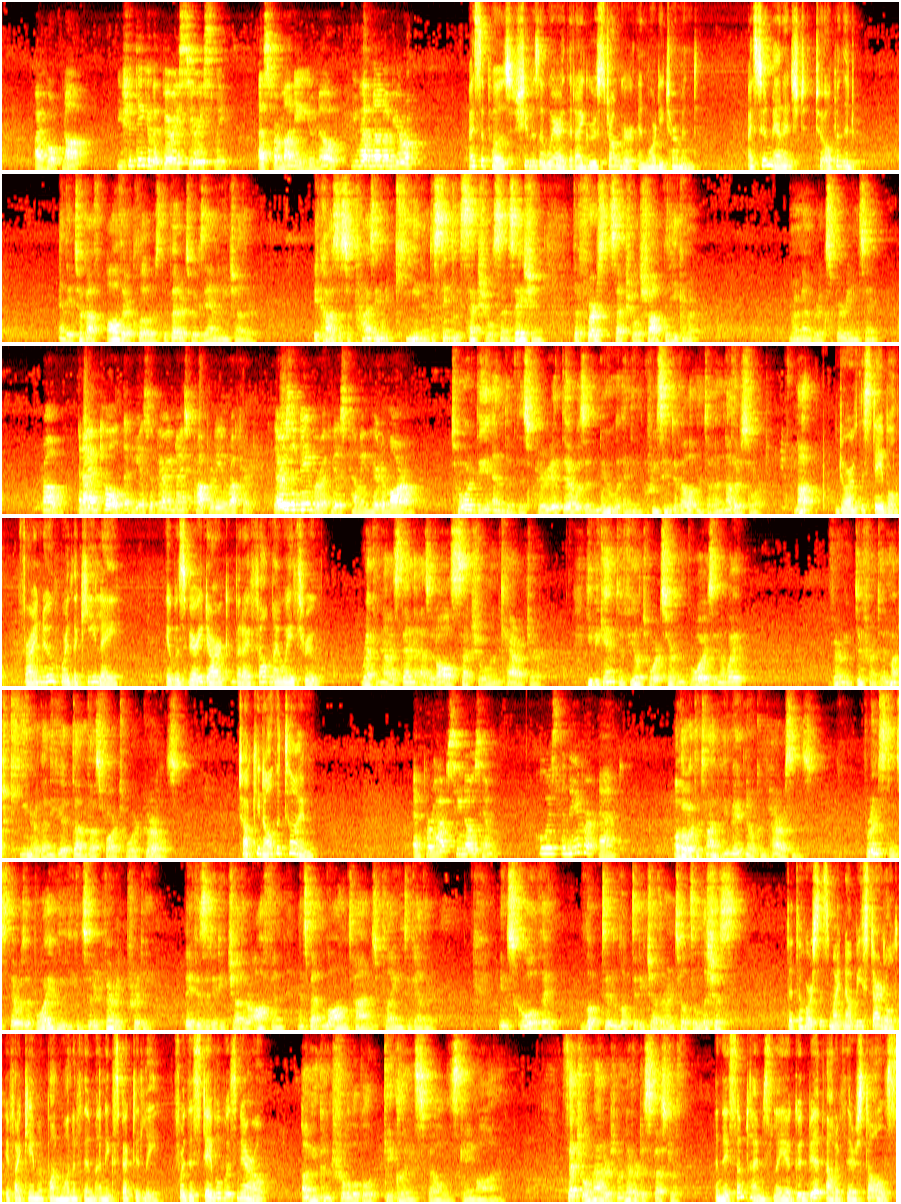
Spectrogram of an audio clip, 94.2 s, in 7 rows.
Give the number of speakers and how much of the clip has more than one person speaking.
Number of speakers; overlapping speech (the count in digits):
3, no overlap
